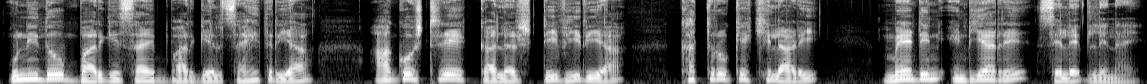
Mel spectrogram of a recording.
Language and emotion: Santali, neutral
